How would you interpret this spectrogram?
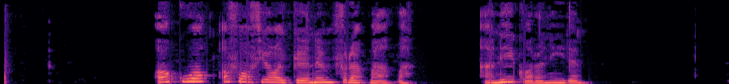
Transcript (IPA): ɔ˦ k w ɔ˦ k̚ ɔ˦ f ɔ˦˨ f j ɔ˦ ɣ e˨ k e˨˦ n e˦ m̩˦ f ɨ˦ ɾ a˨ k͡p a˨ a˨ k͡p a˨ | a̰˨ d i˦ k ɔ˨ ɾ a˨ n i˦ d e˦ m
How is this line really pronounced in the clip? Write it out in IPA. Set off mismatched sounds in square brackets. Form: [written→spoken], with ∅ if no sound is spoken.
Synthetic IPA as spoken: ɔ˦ k w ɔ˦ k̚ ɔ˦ f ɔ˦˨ f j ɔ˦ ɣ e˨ k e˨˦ n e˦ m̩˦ f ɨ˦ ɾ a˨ k͡p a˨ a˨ k͡p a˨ | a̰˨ [d→n] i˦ k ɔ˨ ɾ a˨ n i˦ d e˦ m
